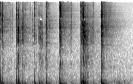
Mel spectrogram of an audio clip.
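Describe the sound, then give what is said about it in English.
A hunter up in the trees rattles a rack of deer antlers together to draw a white-tailed buck during the rut. It makes a run of sharp, hard clacks in an uneven rhythm, the louder knocks ringing briefly and bright before quieter clicks, with no voices. “You see, the way white-tailed deer are, the guy up in the trees rattling this, and way off somewhere in the briar brushes is a little buck.”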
